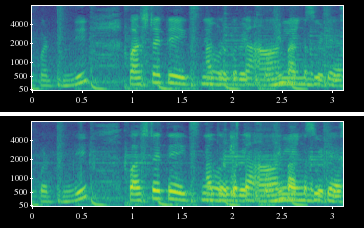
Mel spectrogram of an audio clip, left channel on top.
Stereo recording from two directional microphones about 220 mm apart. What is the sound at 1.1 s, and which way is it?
A woman's voice, 5° right (ahead or behind).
